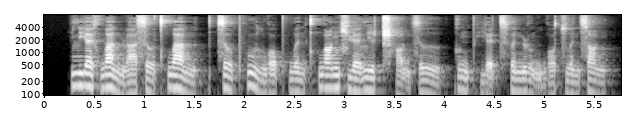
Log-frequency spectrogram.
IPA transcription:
l j ɛ˥˨ x w a˥˨ n ɻ ä˨˦ s ɤ˨˦ t̪ʰ w a˥˨ n | t͡s ɤ˥˨ pʰ u˥˨ l w ɔ̰˨˩ pʰ w ə˨˦ n kʰ w ɑ˦ ŋ ɕ ɥ ɛ˨˦ l i˨˦ ʈ͡ʂʰ ɑ̰˨˩ ŋ s ɹ̩˥˨ | k ʊ˥˨ ŋ pʰ j ɛ̰˨˩ t͡sʰ ə˦ n ɻ ʊ̰˨˩ ŋ w ɔ˨˦ t͡s w ə˨˦ n s ɑ˧ ŋ

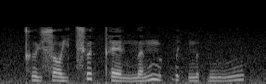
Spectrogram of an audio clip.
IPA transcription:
kʰ ɵ˨˩ ɥ s ɔː˨˩ j t͡sʰ ɵ˥ t̚ t̪ʰ ɛː˨˩ n n̪ ɐ˨˥ n n̪ ʊ˨˥ k̚ w ɪ˨ k̚ n̪ ɐ˨ t̚ w uː˨˥

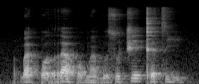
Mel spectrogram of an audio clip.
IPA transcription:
ɓ a˨ k͡p ɔ˨ r a˦˨ p ɔ˨ b ã˨ ɓ ʊ˨ s u˦ t͡ʃ eː˦ kʼ ɛ˦ t͡s iː˨

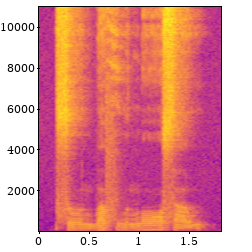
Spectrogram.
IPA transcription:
s ɤː˩ n b a˧˥ f u˩ ə̯ ŋ ɔː˧ s a˩˧ w

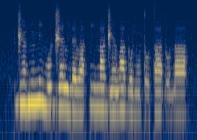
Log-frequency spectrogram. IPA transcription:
d͡ʒ ɛ̃˦ b ĩ˦ n i˦˨ m o˨˦ d͡ʒ ɛ˧ l i˨ ɾ ɛ˨ l a˨ k͡p i˧ n a˦ d͡ʒ ɛ̃˧ w a˦ d o˦˨ j ũ˨ t o˨ t a˧ d o˨ n a˧

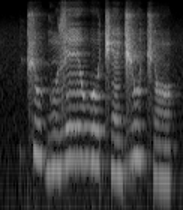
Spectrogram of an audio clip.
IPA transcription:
t͡ʃ u˦˨ ɡ ũ˨ z eː˦ w o˧ t͡ʃ ɛ̃˨ d͡ʒ u˦ t͡ʃ ɔ̃˨

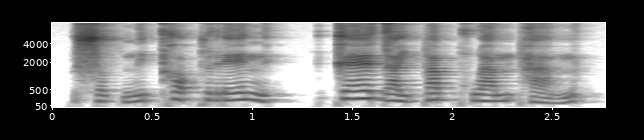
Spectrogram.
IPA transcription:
s o˨˩ k̚ m i˦˥ t̚ k ɔ˥˩ ʔ p r e˥˩ n | k ɛː˥˩ d a˨˩ j p a˥˩ p̚ kʰ w a˦˥ m pʰ a˩˦ m

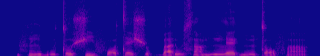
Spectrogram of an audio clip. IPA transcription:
f ĩ˦ ɡ͡b u˧ t o˦ ʃ i˦˨ f ɔ˨ t ɛ˧ ʃ o˨ ɡ͡b a˨˦ ɾ u˦˨ s ã˧ b ĩ˦ l ɛ˦˨ ɡ ũ˧ t ɔ˨ f ã˨

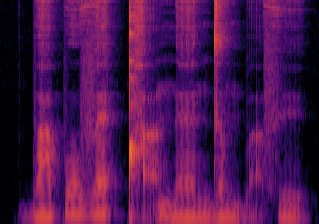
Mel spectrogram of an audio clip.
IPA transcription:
b a˨ p o˦ v ɛ˦ ǃʰ a̰˦ n ɛ˨ n d ə˨ m b a̰˨ f y˦

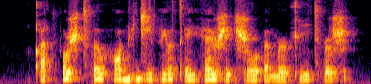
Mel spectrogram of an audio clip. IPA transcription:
qʼ ɪ t͡sʼ o ʂ t͡sʼ ə u̯ h ɔ bʲ ə d͡ʑ i pʲ ɤ tʼ e j h ɛ y̯ ʂ i ʔ ʂ o ʔ œ m ə˞ kʼ i t͡sʼ ə˞ ʂ

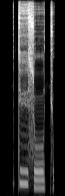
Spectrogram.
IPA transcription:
t e̤˥ s o˨ c

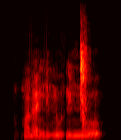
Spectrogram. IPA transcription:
qʷ ɛ̃ ɾ ɛ ŋ i n u ɗ ĩ ŋ͡ǀ o

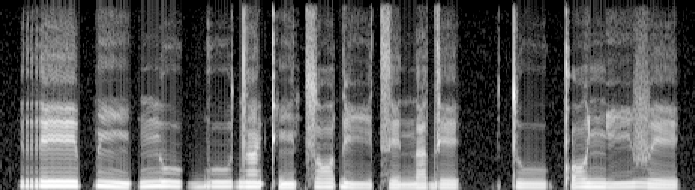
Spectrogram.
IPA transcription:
r eː˦ p ĩ˦˨ | n uː˦˨ ɡ͡b uː˦ d ã˦ kʼ ĩ˨ t͡s ɔ˦ ɗ iː˨ t͡s e˨ n a˦ d e˦ | t uː˨ kʼ ɔ˦ ɲ iː˨˦ v e˨

